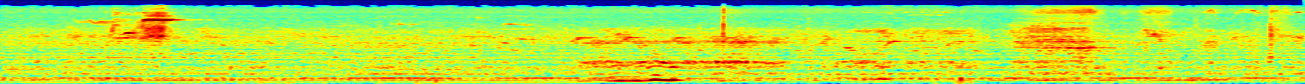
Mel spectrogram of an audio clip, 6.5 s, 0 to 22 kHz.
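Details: Honey bees, which suddenly appeared in a backyard in Kingsville, Ontario, on May 2, 2012, give a steady, low droning hum that swells slightly midway.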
